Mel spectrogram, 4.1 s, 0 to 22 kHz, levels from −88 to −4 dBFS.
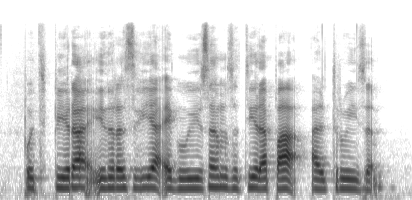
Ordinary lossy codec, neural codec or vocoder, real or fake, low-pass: none; vocoder, 44.1 kHz, 128 mel bands, Pupu-Vocoder; fake; 14.4 kHz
